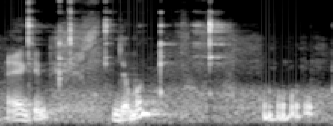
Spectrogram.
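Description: A few light, sharp clinks of a glass conical flask being handled as a thin tube is set into it, with brief wordless sounds of a man's voice in between.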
